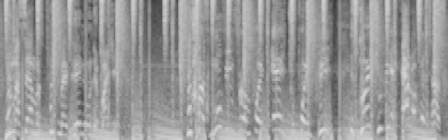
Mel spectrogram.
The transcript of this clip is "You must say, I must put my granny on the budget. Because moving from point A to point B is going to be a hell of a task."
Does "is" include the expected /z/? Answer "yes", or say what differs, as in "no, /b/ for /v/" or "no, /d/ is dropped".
no, /s/ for /z/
